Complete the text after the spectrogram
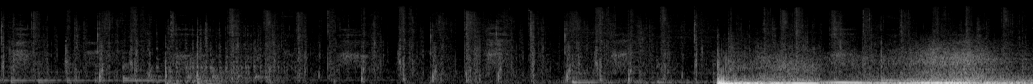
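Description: Footsteps crunch on dirt and gravel at a running pace.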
